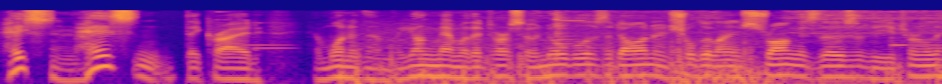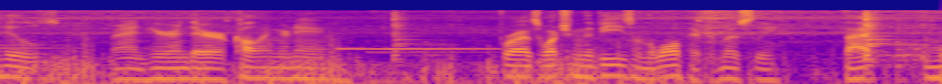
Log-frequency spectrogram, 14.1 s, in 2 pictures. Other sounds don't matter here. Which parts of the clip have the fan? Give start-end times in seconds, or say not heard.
2.5-14.0.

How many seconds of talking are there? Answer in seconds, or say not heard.
13 s.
